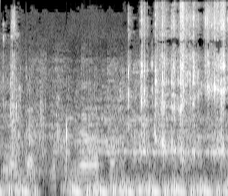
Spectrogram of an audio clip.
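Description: A man crunches crisps loudly while chewing.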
